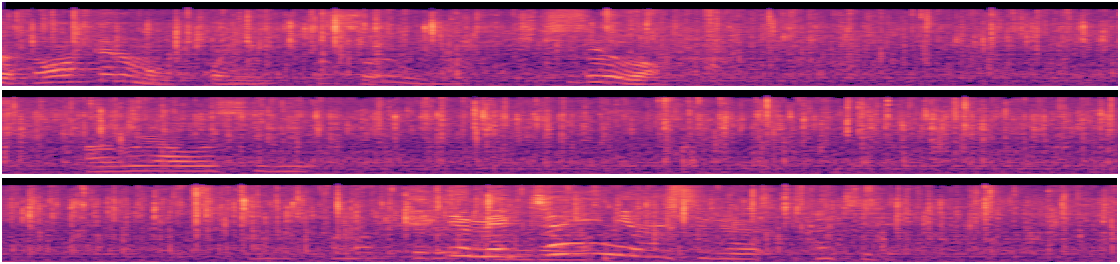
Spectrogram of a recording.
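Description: Dumplings sizzle and crackle in a hot frying pan.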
